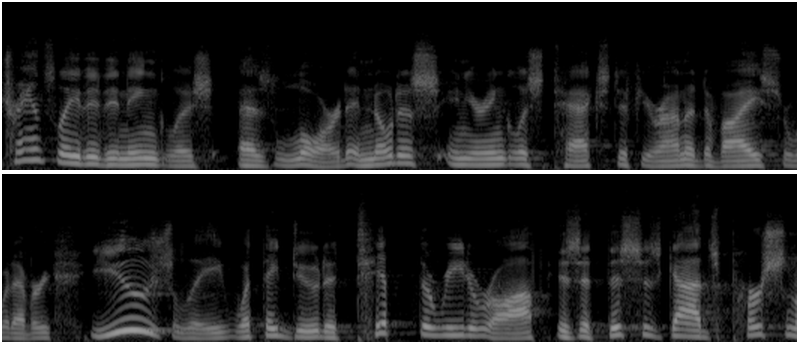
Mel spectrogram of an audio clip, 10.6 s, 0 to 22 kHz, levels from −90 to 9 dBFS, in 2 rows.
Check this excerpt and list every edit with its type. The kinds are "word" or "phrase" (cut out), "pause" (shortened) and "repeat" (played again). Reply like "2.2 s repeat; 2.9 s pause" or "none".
8.9 s pause

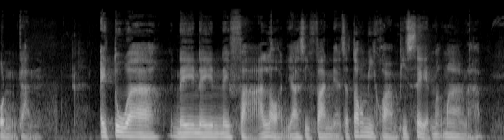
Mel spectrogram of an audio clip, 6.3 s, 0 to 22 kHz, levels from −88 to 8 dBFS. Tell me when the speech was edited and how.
1.0 s pause

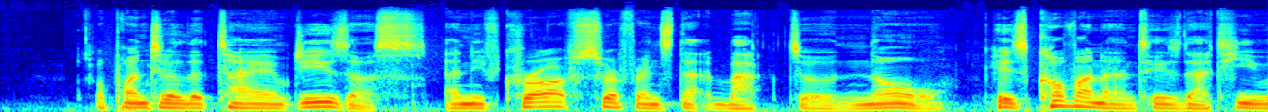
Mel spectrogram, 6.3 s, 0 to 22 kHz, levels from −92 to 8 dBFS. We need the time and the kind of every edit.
1.5 s word; 2.5 s word; 4.8 s pause

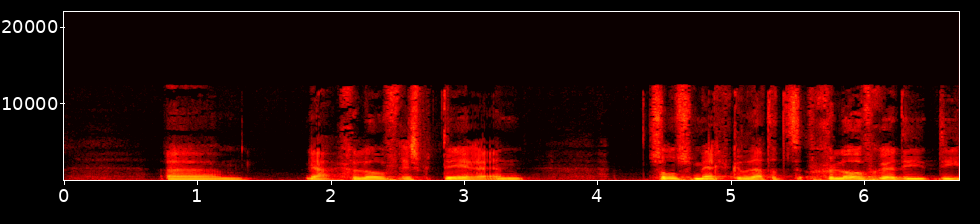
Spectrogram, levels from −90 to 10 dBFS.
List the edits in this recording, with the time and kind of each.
2.5 s word; 4.2 s word; 5.0 s word; 5.6 s word

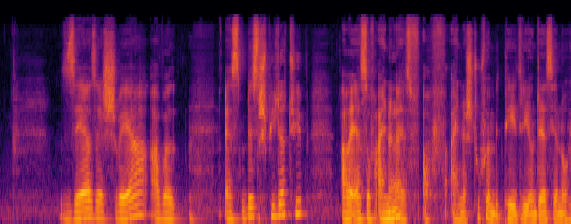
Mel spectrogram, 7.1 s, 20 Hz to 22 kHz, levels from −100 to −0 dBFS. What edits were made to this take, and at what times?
2.7 s pause; 3.2 s word; 5.6 s word

